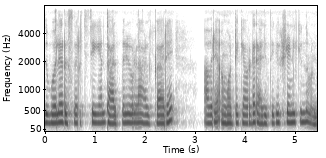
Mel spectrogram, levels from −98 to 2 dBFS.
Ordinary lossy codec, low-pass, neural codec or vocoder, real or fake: none; 7.2 kHz; vocoder, 44.1 kHz, 128 mel bands every 512 samples, BigVGAN v2; fake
